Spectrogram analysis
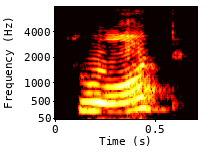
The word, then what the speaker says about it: sword: Sword, sword, sword. W is silent because S W से पहले लिखा गया है.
